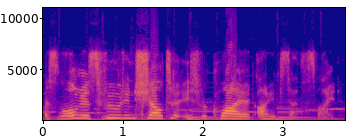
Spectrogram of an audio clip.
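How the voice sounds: Over clear music in the background, a woman does a gruff, put-on character voice at a fairly high pitch and a moderate pace.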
